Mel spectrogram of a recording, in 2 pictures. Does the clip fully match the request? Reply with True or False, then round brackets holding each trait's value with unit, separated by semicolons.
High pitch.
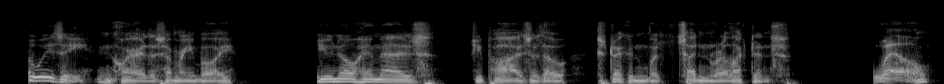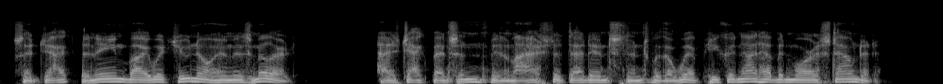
False (95 Hz)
